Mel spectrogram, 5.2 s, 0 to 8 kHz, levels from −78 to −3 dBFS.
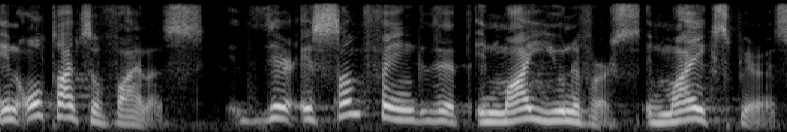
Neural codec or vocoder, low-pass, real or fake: none; 7.2 kHz; real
